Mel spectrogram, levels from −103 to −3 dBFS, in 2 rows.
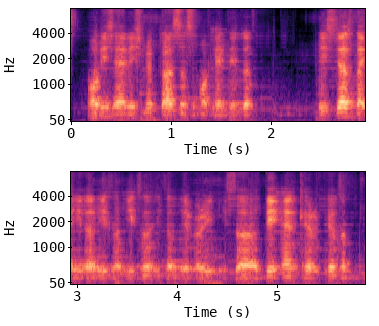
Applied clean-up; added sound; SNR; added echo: neural separator model SepFormer DNS4.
